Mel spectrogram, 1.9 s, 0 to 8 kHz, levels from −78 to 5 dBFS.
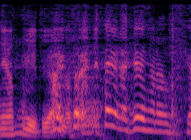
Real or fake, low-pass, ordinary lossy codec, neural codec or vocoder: fake; 7.2 kHz; Opus, 32 kbps; codec, 24 kHz, 1 kbps, SNAC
